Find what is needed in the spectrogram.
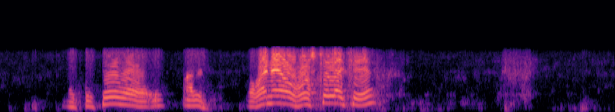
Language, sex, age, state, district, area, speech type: Bengali, male, 60+, West Bengal, Murshidabad, rural, conversation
